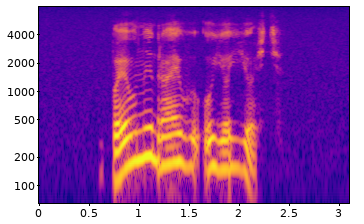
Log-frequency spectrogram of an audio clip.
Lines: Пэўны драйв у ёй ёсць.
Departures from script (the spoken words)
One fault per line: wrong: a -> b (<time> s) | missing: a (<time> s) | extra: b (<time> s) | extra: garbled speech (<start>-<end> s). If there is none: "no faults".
no faults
